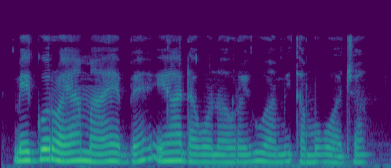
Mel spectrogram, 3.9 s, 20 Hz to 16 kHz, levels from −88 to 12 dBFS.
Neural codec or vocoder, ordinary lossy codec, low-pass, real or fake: none; none; 7.2 kHz; real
